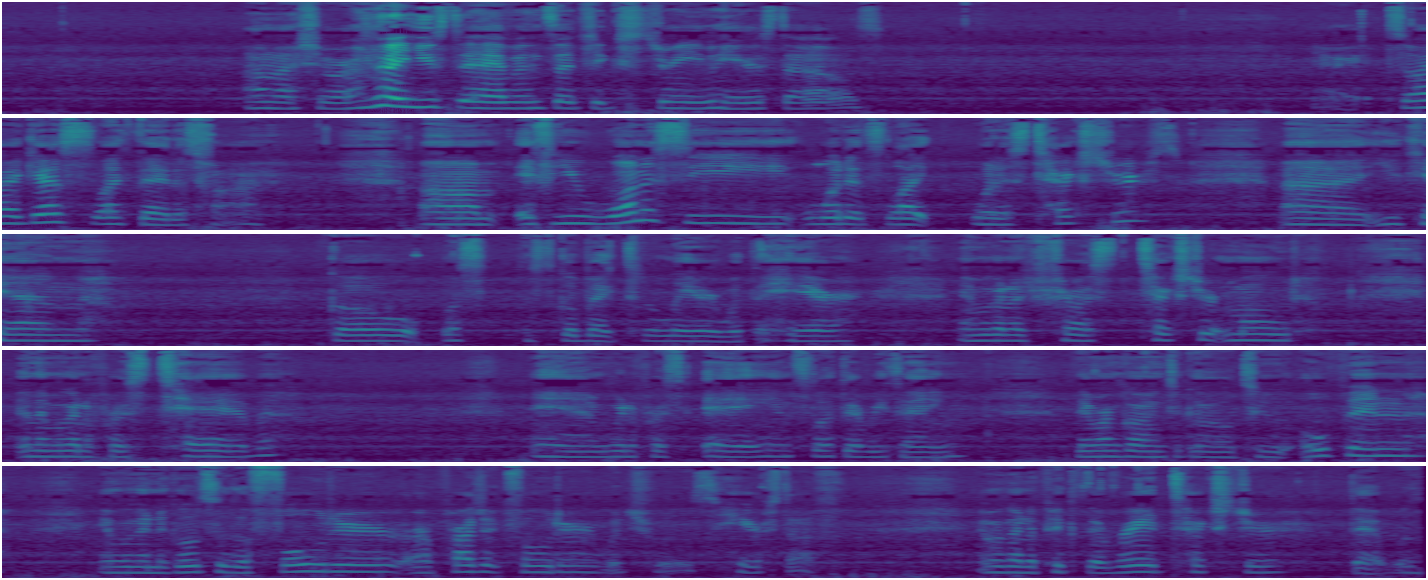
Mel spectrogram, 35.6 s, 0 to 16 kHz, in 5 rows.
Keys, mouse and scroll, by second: 0.6 click, 5.6-6.1 scroll down 1, 6.1 middle click, 8.5-9.1 scroll up 2, 9.9 middle click, 12.3 middle click, 16.5 click, 18.1 scroll down 1, 19.9 click, 22.7 Tab, 25.1 a, 27.5 click.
